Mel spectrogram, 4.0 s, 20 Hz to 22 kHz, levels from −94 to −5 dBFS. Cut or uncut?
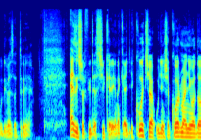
uncut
